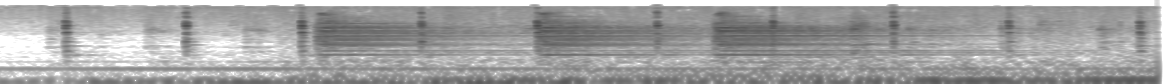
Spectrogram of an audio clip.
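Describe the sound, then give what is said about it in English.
A pendulum clock ticks steadily, roughly twice a second, with crisp regular clicks over a low background hum and a faint sustained ringing tone. “And by lengthening and shortening the bob on the end of this pendulum, they actually got very good time.”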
